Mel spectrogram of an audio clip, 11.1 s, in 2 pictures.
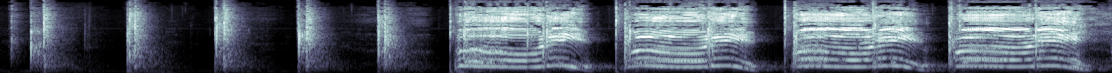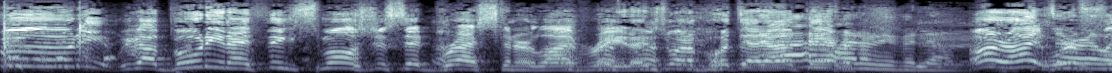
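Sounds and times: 
slow clap: 0.0s - 6.2s
speech: 2.8s - 11.1s
laughter: 5.0s - 11.1s.

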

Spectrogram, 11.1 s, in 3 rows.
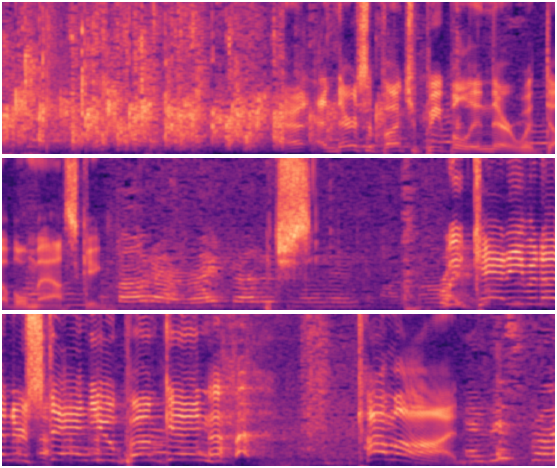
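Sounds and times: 
crowd clapping: 0.0s - 3.2s
speech: 1.9s - 9.2s, 9.8s - 11.0s
laughter: 8.4s - 9.3s.

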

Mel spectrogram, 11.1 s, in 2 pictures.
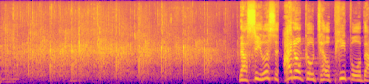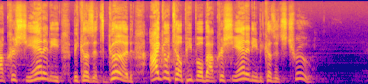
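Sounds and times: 
audience applause: 0.0s - 3.6s
speech: 3.6s - 10.3s.

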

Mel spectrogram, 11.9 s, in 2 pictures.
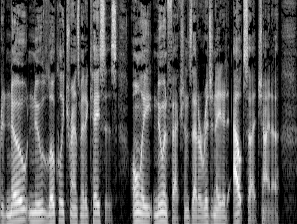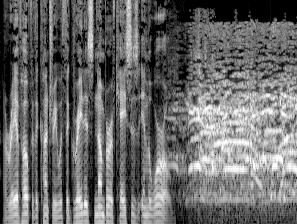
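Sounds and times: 
speech: 0.0s - 9.6s
Wuhan residents shouting and cheering from balconies and rooftops: 9.2s - 11.8s.

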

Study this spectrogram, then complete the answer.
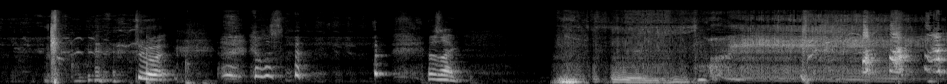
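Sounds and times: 
speech: 0.4s - 3.1s, 4.3s - 4.8s, 6.2s - 8.0s
vocal imitation of a bubbling fart: 5.5s - 9.4s.

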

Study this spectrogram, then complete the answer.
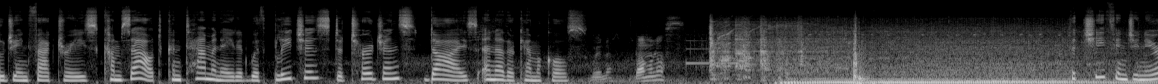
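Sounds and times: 
speech: 0.0s - 7.3s, 10.7s - 11.5s
car engine while driving: 2.4s - 11.5s.

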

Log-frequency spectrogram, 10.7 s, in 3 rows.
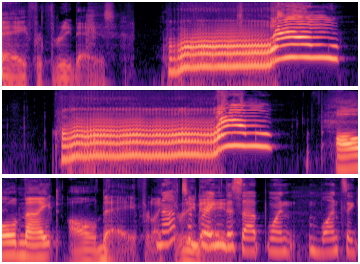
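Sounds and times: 
speech: 0.0s - 3.2s, 4.1s - 5.1s, 6.9s - 10.6s
person imitating a cat's yowl: 1.6s - 3.5s, 4.1s - 6.4s, 8.7s - 9.3s.

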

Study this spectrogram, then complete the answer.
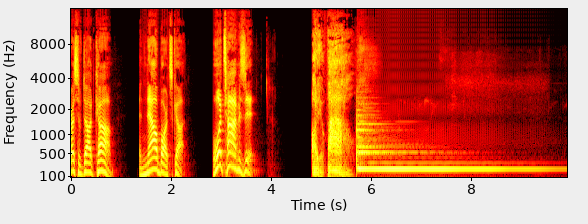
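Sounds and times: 
speech: 0.0s - 3.8s, 4.8s - 5.7s
gong being struck: 5.7s - 9.9s.

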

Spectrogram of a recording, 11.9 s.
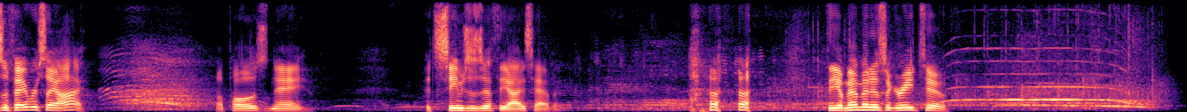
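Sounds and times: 
speech: 0.0s - 1.0s, 2.2s - 3.2s, 4.3s - 5.8s, 6.9s - 7.7s, 8.3s - 9.6s
laughter: 5.5s - 9.2s
crowd cheering after a vote: 6.6s - 11.8s
crowd clapping: 7.8s - 11.8s.

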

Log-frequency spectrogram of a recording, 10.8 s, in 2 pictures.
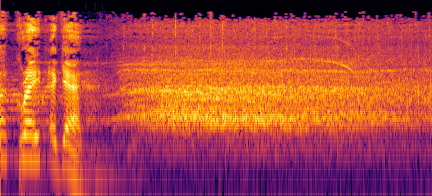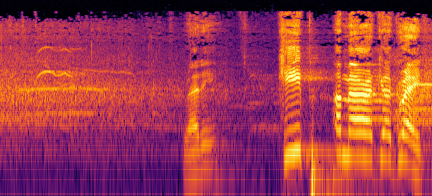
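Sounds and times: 
speech: 0.0s - 1.2s, 7.7s - 8.3s, 8.9s - 10.7s
audience applause and cheering: 1.4s - 7.7s.

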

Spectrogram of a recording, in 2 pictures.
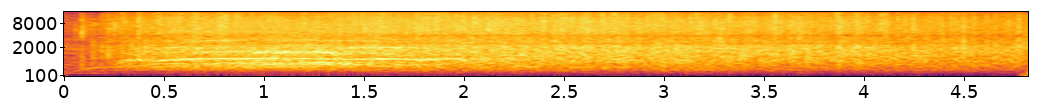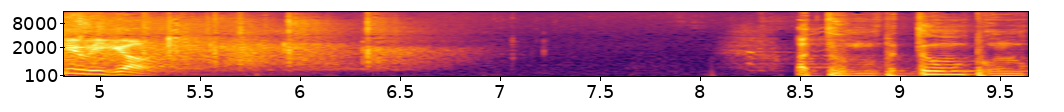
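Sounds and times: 
audience clapping: 0.0s - 7.0s
speech: 4.8s - 5.4s, 8.5s - 9.5s.

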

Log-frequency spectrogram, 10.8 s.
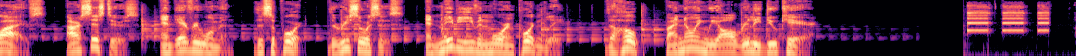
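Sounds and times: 
speech: 0.0s - 8.2s
alarm clock buzzing: 9.7s - 10.5s.

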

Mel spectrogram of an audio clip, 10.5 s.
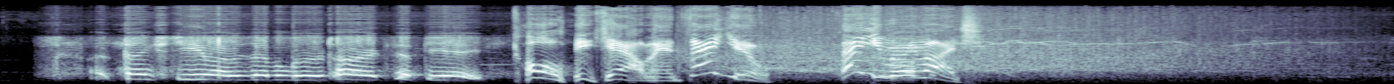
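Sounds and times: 
speech: 0.9s - 7.4s
hand clapping: 5.1s - 10.2s.

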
